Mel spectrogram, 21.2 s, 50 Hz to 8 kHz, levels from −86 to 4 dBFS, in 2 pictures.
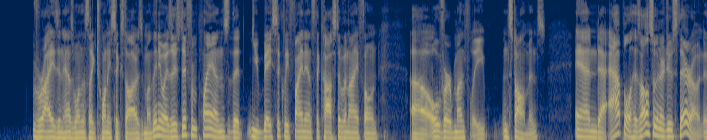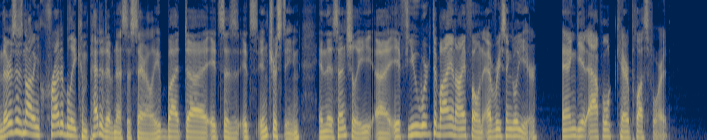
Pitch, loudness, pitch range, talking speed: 125 Hz, -20 LUFS, 115-145 Hz, 185 wpm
